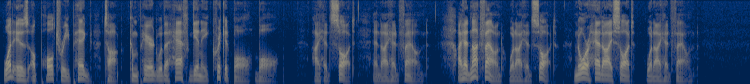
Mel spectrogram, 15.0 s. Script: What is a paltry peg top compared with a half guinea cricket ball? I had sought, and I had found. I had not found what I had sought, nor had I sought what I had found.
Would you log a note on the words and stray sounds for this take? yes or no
yes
